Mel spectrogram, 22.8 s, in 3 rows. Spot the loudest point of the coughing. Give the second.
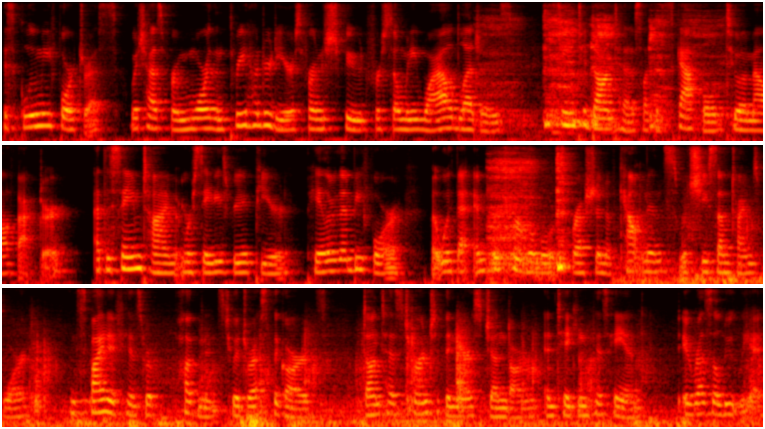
13 s.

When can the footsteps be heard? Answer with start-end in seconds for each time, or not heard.
13.7-22.7.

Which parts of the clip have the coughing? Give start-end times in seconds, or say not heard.
4.7-7.3, 12.4-13.2.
